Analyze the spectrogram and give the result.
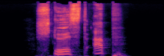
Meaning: second/third-person singular present of abstoßen
- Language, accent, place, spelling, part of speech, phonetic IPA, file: German, Germany, Berlin, stößt ab, verb, [ˌʃtøːst ˈap], De-stößt ab.ogg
